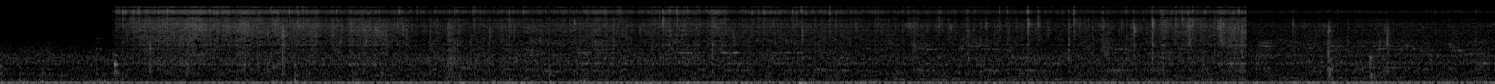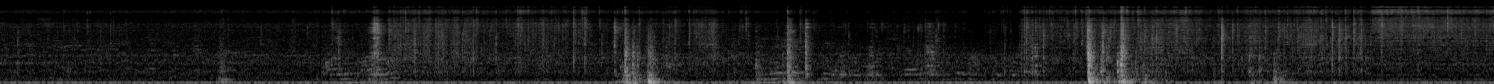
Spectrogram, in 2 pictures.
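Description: Food sizzling as it fries in hot oil in a pan; the sizzle rises suddenly about a second in. A few sharp knocks, the loudest sounds, come about two-thirds of the way through and again near the end.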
